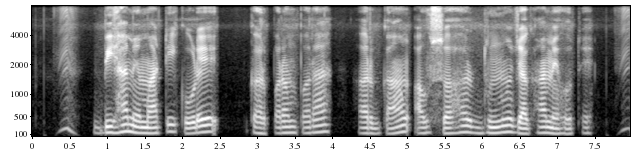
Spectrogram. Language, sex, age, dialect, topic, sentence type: Chhattisgarhi, male, 25-30, Northern/Bhandar, agriculture, statement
